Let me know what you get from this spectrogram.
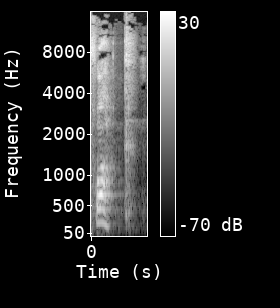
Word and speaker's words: FCUK: That's FCUK. You can't pronounce that. – It's fuck. – How do you pronounce that? – Fuck. F-C-U-K.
